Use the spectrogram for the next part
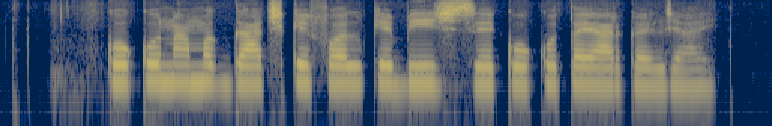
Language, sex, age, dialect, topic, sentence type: Magahi, female, 25-30, Southern, agriculture, statement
